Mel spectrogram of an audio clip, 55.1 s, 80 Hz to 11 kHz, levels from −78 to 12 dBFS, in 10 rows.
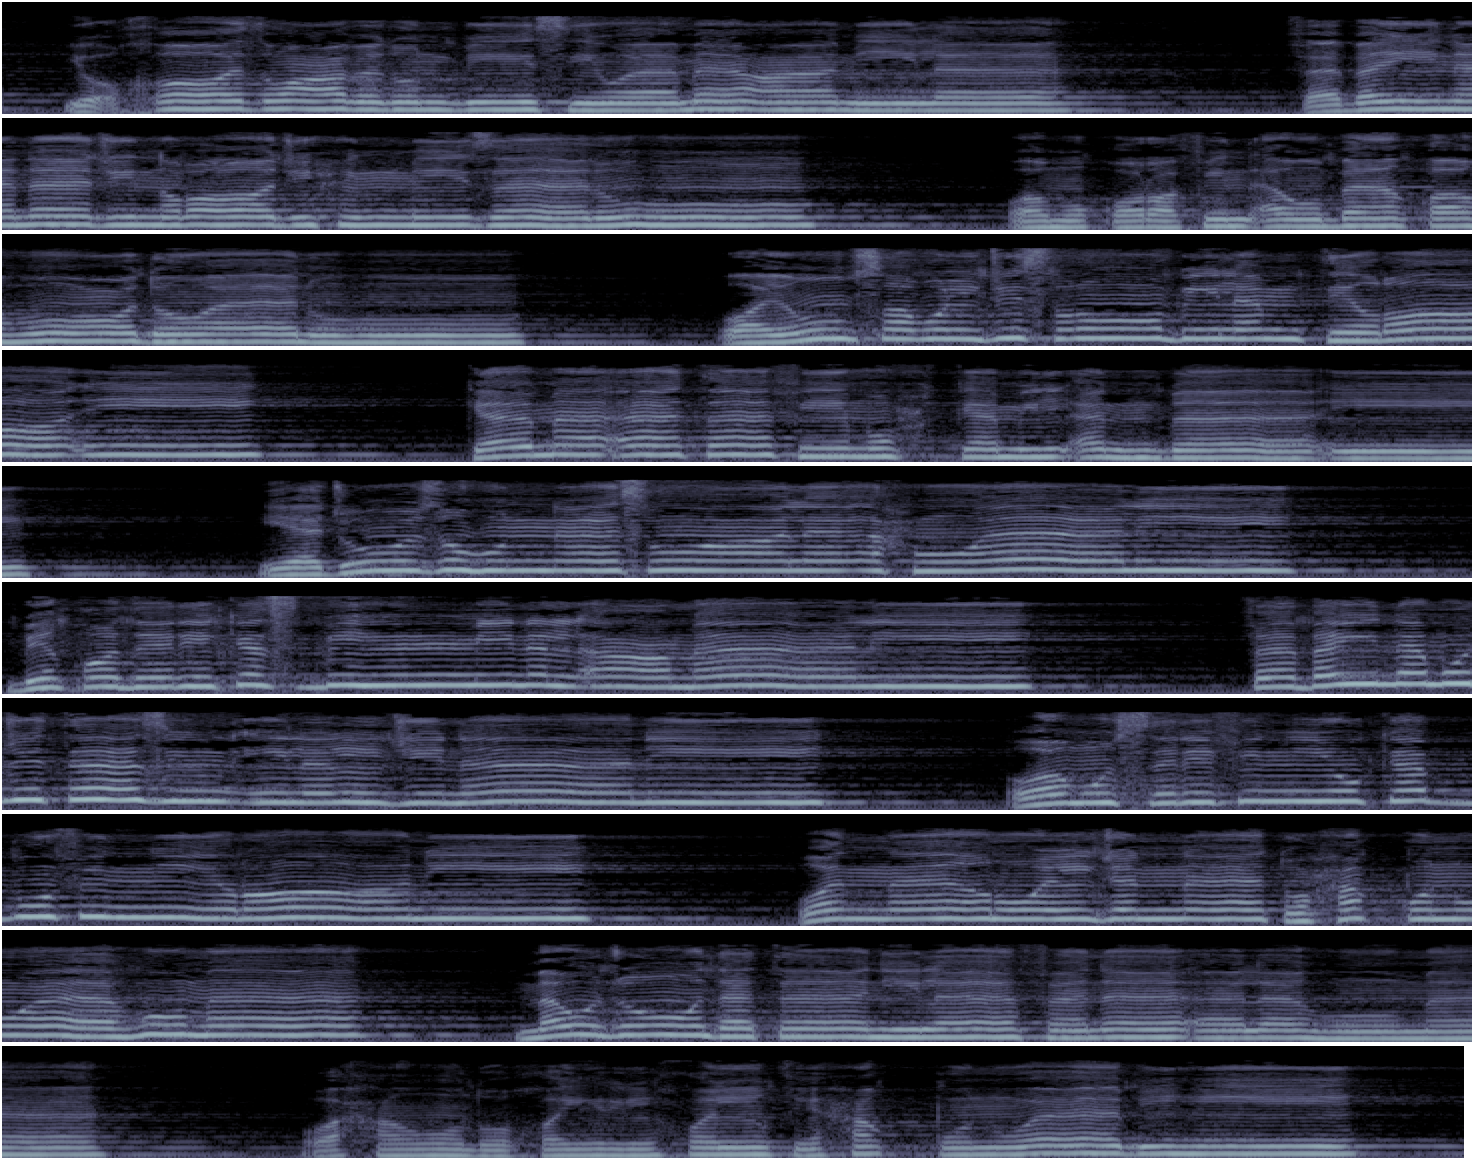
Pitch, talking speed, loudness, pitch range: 190 Hz, 55 wpm, -24 LUFS, 160-240 Hz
